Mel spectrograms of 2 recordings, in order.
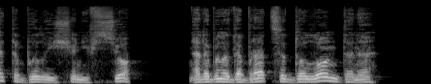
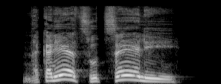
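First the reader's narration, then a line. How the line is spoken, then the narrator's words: Shouting. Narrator (Russian): Д'Артаньян закричал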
